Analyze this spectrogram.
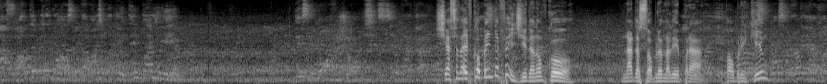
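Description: A crowd of men murmurs and chatters in the background.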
